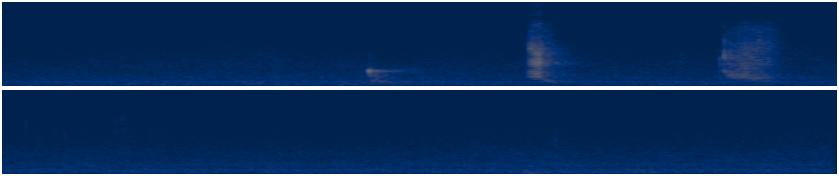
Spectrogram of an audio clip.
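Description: New Zealand bellbirds calling: three short calls about a second apart, starting about two seconds in, the third fainter than the first two.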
